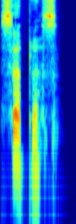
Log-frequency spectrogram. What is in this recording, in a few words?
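"surplus", British English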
